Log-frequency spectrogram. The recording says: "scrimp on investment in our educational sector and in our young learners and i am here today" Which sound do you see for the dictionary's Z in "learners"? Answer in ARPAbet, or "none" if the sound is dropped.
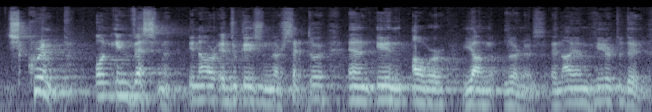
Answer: S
